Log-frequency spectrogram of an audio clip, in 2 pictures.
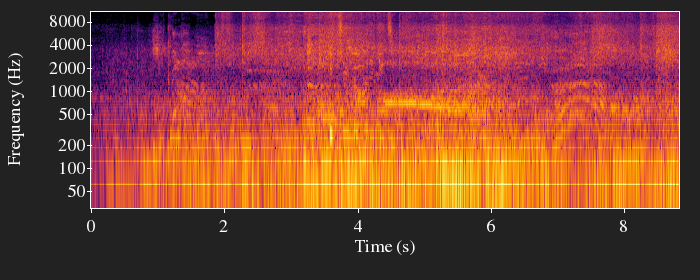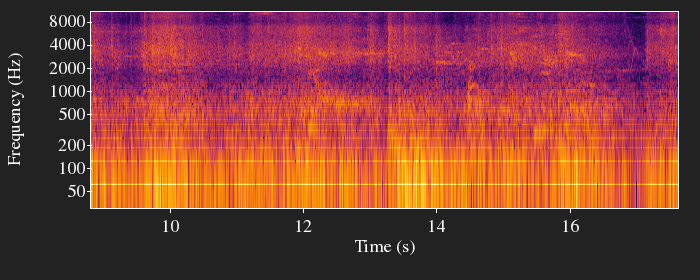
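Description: Game spell effects whoosh, crackle and burst during a fight.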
